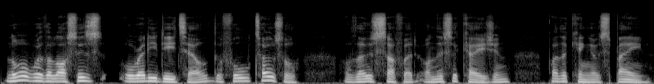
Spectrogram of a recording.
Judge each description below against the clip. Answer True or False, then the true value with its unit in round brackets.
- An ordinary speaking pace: True (185 wpm)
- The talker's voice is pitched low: True (125 Hz)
